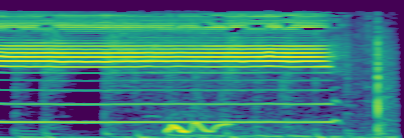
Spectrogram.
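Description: A high-pitched, childlike voice holding a long, drawn-out call of "Mommy" on one steady note, which breaks off shortly before the end.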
